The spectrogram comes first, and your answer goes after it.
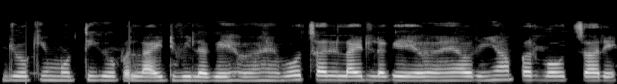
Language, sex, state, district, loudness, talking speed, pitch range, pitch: Hindi, male, Jharkhand, Jamtara, -15 LUFS, 185 wpm, 185-195 Hz, 190 Hz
